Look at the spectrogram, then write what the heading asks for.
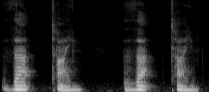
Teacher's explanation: ends with a consonant T and the second word starts with a consonant T both has the same sound you just delete one and become that time that time instead of that time you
